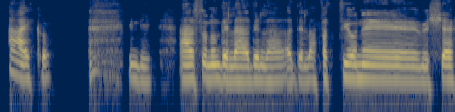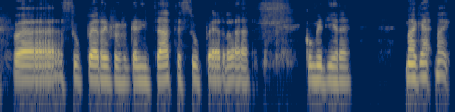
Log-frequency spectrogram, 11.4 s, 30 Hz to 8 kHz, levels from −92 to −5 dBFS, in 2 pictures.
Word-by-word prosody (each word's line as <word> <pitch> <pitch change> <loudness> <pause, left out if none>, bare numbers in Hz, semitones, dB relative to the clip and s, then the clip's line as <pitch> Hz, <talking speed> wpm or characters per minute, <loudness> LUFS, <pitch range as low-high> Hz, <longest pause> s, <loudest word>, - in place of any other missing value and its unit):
Ah - - +5
ecco. 160 0 -5 1.0
Quindi 150 -3 -6 0.3
ah, 160 0 +4
sono 160 0 +1
della 150 -2 +3
del 150 -1 -1
della 155 0 -4
fazione, 155 -1 +1
ehm, 145 0 -3
chef 115 - +3
super 155 0 0 0.2
organizzate 145 +2 -1
e - - -6
super, 150 -1 -2 0.6
come 155 0 -2
dire, 145 -1 -5 0.6
maga 170 +1 +2
ma 195 -1 -5
155 Hz, 100 wpm, -33 LUFS, 145-160 Hz, 1.0 s, Ah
